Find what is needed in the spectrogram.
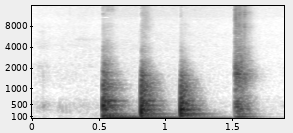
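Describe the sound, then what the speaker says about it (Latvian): Four firm knocks on a door, close and evenly spaced in a quick sequence, followed by silence. "man parasti klavē durvīs"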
